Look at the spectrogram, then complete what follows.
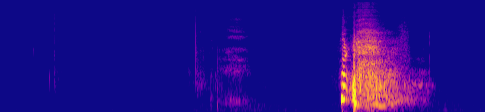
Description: sprayed some perfume and sneezed away, nose blow in the middle.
